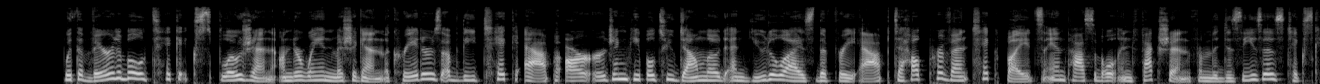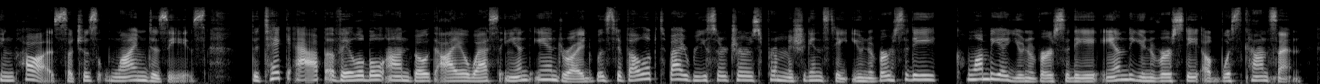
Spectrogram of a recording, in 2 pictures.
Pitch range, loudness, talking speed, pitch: 165-215 Hz, -20 LUFS, 150 wpm, 190 Hz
